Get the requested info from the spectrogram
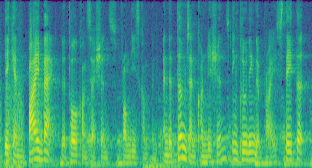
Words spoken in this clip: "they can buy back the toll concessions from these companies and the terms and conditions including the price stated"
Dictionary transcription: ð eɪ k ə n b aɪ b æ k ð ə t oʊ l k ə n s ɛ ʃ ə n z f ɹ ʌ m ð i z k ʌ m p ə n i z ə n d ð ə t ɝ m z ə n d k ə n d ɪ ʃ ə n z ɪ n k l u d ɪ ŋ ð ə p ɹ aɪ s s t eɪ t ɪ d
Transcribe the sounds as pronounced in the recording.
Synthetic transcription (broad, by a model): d eɪ k ə n b aɪ b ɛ k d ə t oʊ l k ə n s ɛ ʃ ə n s f ɹ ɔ m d i s k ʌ m p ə n i ə n d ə t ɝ m s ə n k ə n d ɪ ʃ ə n s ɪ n k l u d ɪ ŋ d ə p ɹ aɪ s s t eɪ t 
